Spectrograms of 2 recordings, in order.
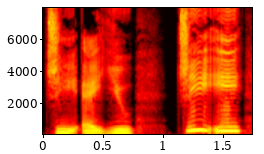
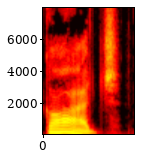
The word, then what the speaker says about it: gauge: And that's spelled G-A-U-G-E, G-A-U-G-E, but to me it looks like gauge.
